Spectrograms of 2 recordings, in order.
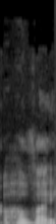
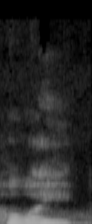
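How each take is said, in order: First: The W is said the Hawaiian way. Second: The W is said the usual English way. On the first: This is the traditional local pronunciation. "the correct way to pronounce the W's in, in Hawaiian is like Hawaii" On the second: This is how most people say it. "but people call it Hawaii"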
